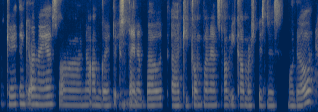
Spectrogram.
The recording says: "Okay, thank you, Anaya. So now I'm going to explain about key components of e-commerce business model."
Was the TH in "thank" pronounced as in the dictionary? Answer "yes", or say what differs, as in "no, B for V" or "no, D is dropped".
no, T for TH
